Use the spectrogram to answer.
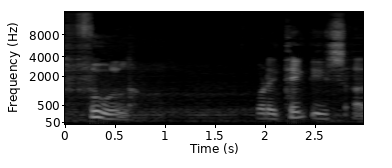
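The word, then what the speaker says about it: ful: middle eastern disc called fool f-o-u-f-o-u-l like foul but they pronounce and it's one of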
